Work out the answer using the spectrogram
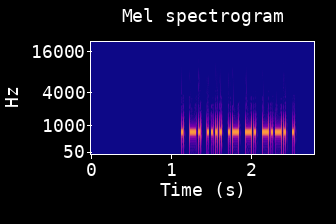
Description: Morse code, heard as a keyed tone, about 44 wpm, 700 Hz. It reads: ENHANCE
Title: Top 1251-1500 Words 45wpm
